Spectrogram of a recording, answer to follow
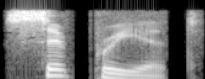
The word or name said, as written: Cypriot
